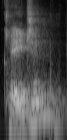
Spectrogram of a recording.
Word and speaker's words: Cajun: Also, weil der Hank Williams, der hat ein Lied, wie wird es ausgesprochen? – Cajun.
